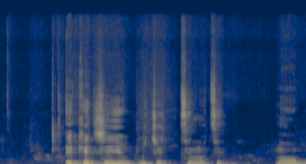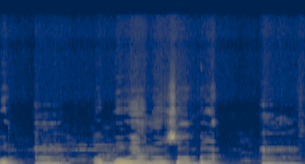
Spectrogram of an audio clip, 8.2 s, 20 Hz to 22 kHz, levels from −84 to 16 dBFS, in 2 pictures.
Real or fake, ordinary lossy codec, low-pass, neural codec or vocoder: real; none; none; none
